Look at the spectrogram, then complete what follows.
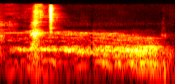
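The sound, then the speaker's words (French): A horse whinnies once, a sustained nasal, wavering call lasting under two seconds, with a breathy burst near the start, fairly loud with no talking. “Est-ce que quelqu'un peut s'occuper de mon cheval dehors”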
